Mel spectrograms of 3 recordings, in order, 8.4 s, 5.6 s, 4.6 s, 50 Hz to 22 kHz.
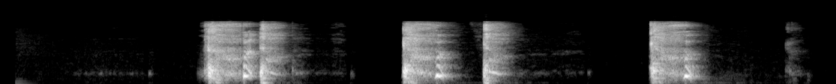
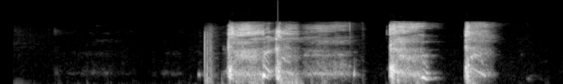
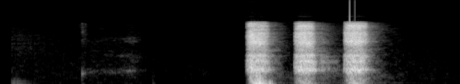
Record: three_cough_length: 8.4 s
three_cough_amplitude: 31077
three_cough_signal_mean_std_ratio: 0.3
cough_length: 5.6 s
cough_amplitude: 32767
cough_signal_mean_std_ratio: 0.34
exhalation_length: 4.6 s
exhalation_amplitude: 32767
exhalation_signal_mean_std_ratio: 0.3
survey_phase: beta (2021-08-13 to 2022-03-07)
age: 18-44
gender: Female
wearing_mask: 'No'
symptom_cough_any: true
symptom_runny_or_blocked_nose: true
symptom_fatigue: true
symptom_other: true
symptom_onset: 4 days
smoker_status: Never smoked
respiratory_condition_asthma: false
respiratory_condition_other: false
recruitment_source: Test and Trace
submission_delay: 2 days
covid_test_result: Positive
covid_test_method: RT-qPCR
covid_ct_value: 17.0
covid_ct_gene: ORF1ab gene
covid_ct_mean: 17.5
covid_viral_load: 1800000 copies/ml
covid_viral_load_category: High viral load (>1M copies/ml)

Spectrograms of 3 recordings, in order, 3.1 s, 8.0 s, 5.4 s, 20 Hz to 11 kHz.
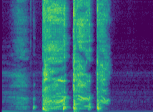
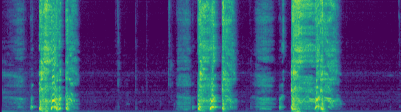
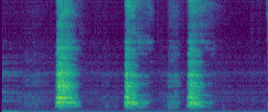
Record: cough_length: 3.1 s
cough_amplitude: 32768
cough_signal_mean_std_ratio: 0.49
three_cough_length: 8.0 s
three_cough_amplitude: 32768
three_cough_signal_mean_std_ratio: 0.4
exhalation_length: 5.4 s
exhalation_amplitude: 21960
exhalation_signal_mean_std_ratio: 0.34
survey_phase: beta (2021-08-13 to 2022-03-07)
age: 45-64
gender: Female
wearing_mask: 'No'
symptom_cough_any: true
symptom_runny_or_blocked_nose: true
smoker_status: Never smoked
respiratory_condition_asthma: false
respiratory_condition_other: false
recruitment_source: REACT
submission_delay: 2 days
covid_test_result: Negative
covid_test_method: RT-qPCR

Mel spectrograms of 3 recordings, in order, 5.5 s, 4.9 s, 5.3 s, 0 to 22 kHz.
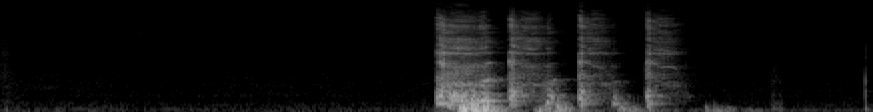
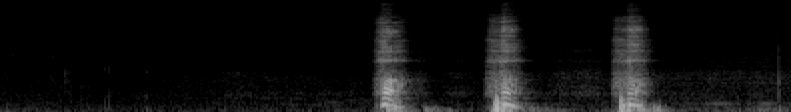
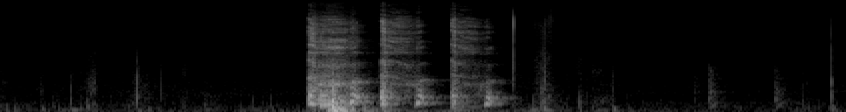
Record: cough_length: 5.5 s
cough_amplitude: 11611
cough_signal_mean_std_ratio: 0.28
exhalation_length: 4.9 s
exhalation_amplitude: 10997
exhalation_signal_mean_std_ratio: 0.26
three_cough_length: 5.3 s
three_cough_amplitude: 8871
three_cough_signal_mean_std_ratio: 0.26
survey_phase: alpha (2021-03-01 to 2021-08-12)
age: 18-44
gender: Male
wearing_mask: 'No'
symptom_abdominal_pain: true
symptom_fever_high_temperature: true
symptom_headache: true
symptom_change_to_sense_of_smell_or_taste: true
symptom_loss_of_taste: true
symptom_onset: 6 days
smoker_status: Never smoked
respiratory_condition_asthma: false
respiratory_condition_other: false
recruitment_source: Test and Trace
submission_delay: 2 days
covid_test_result: Positive
covid_test_method: RT-qPCR
covid_ct_value: 15.8
covid_ct_gene: ORF1ab gene
covid_ct_mean: 16.9
covid_viral_load: 2900000 copies/ml
covid_viral_load_category: High viral load (>1M copies/ml)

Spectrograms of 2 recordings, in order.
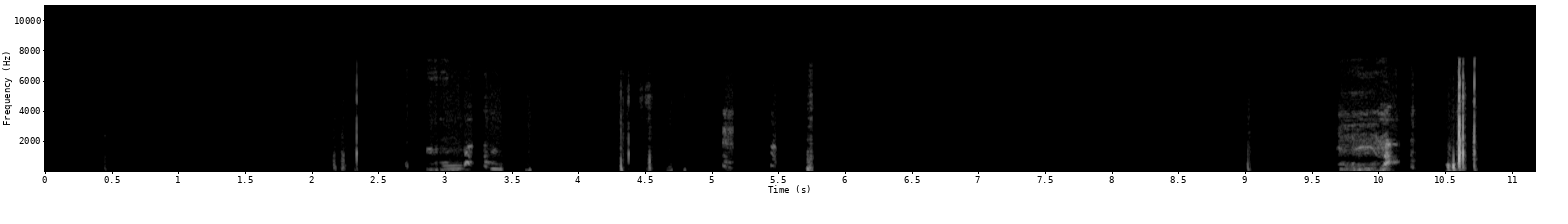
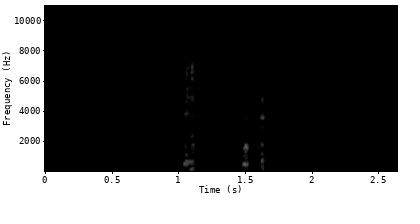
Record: three_cough_length: 11.2 s
three_cough_amplitude: 27363
three_cough_signal_mean_std_ratio: 0.09
cough_length: 2.6 s
cough_amplitude: 154
cough_signal_mean_std_ratio: 0.17
survey_phase: alpha (2021-03-01 to 2021-08-12)
age: 18-44
gender: Female
wearing_mask: 'No'
symptom_cough_any: true
symptom_new_continuous_cough: true
symptom_shortness_of_breath: true
symptom_headache: true
symptom_onset: 7 days
smoker_status: Never smoked
respiratory_condition_asthma: true
respiratory_condition_other: false
recruitment_source: Test and Trace
submission_delay: 2 days
covid_test_result: Positive
covid_test_method: RT-qPCR
covid_ct_value: 15.9
covid_ct_gene: ORF1ab gene
covid_ct_mean: 16.3
covid_viral_load: 4600000 copies/ml
covid_viral_load_category: High viral load (>1M copies/ml)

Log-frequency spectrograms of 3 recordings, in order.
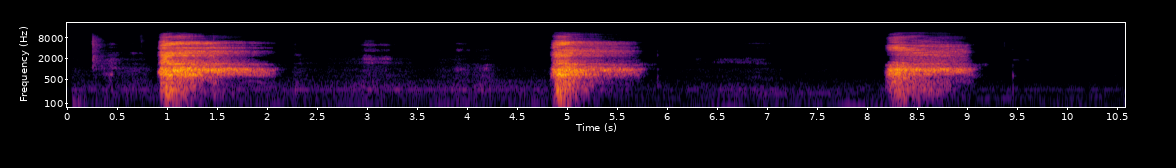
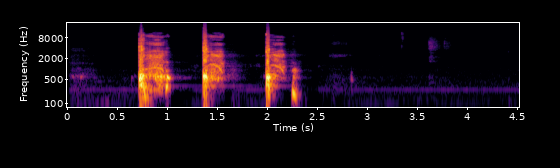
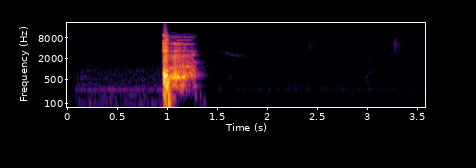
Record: exhalation_length: 10.6 s
exhalation_amplitude: 30539
exhalation_signal_mean_std_ratio: 0.38
three_cough_length: 4.5 s
three_cough_amplitude: 32768
three_cough_signal_mean_std_ratio: 0.28
cough_length: 3.6 s
cough_amplitude: 32768
cough_signal_mean_std_ratio: 0.2
survey_phase: beta (2021-08-13 to 2022-03-07)
age: 18-44
gender: Female
wearing_mask: 'No'
symptom_none: true
symptom_onset: 11 days
smoker_status: Current smoker (11 or more cigarettes per day)
respiratory_condition_asthma: true
respiratory_condition_other: false
recruitment_source: REACT
submission_delay: 3 days
covid_test_result: Negative
covid_test_method: RT-qPCR
influenza_a_test_result: Negative
influenza_b_test_result: Negative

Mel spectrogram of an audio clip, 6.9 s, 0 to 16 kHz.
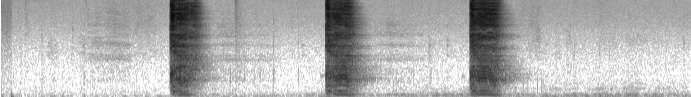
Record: three_cough_length: 6.9 s
three_cough_amplitude: 10370
three_cough_signal_mean_std_ratio: 0.29
survey_phase: beta (2021-08-13 to 2022-03-07)
age: 45-64
gender: Female
wearing_mask: 'No'
symptom_runny_or_blocked_nose: true
smoker_status: Ex-smoker
respiratory_condition_asthma: false
respiratory_condition_other: false
recruitment_source: REACT
submission_delay: 2 days
covid_test_result: Negative
covid_test_method: RT-qPCR
influenza_a_test_result: Negative
influenza_b_test_result: Negative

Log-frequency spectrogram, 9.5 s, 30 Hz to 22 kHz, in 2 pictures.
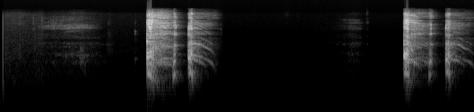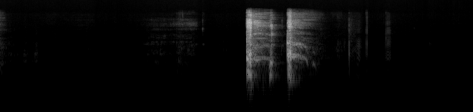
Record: three_cough_length: 9.5 s
three_cough_amplitude: 28731
three_cough_signal_mean_std_ratio: 0.21
survey_phase: beta (2021-08-13 to 2022-03-07)
age: 45-64
gender: Female
wearing_mask: 'No'
symptom_none: true
smoker_status: Ex-smoker
respiratory_condition_asthma: false
respiratory_condition_other: false
recruitment_source: REACT
submission_delay: 2 days
covid_test_result: Negative
covid_test_method: RT-qPCR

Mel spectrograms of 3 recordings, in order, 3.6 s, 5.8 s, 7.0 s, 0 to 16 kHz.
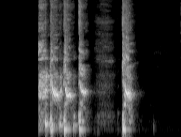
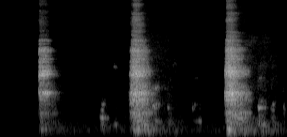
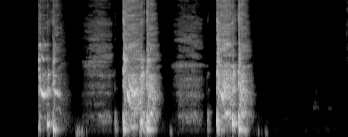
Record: cough_length: 3.6 s
cough_amplitude: 32768
cough_signal_mean_std_ratio: 0.45
exhalation_length: 5.8 s
exhalation_amplitude: 17957
exhalation_signal_mean_std_ratio: 0.34
three_cough_length: 7.0 s
three_cough_amplitude: 32768
three_cough_signal_mean_std_ratio: 0.42
survey_phase: alpha (2021-03-01 to 2021-08-12)
age: 18-44
gender: Male
wearing_mask: 'No'
symptom_none: true
smoker_status: Never smoked
respiratory_condition_asthma: false
respiratory_condition_other: false
recruitment_source: REACT
submission_delay: 1 day
covid_test_result: Negative
covid_test_method: RT-qPCR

